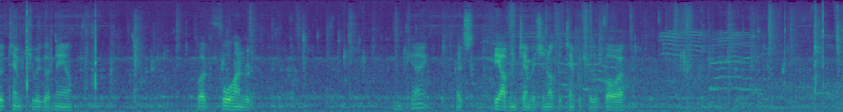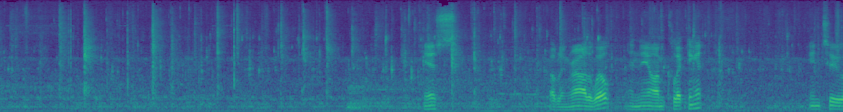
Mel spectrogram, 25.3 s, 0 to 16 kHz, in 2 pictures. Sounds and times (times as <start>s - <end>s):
Speech: 5.9s - 9.4s, 19.0s - 19.6s, 24.8s - 25.3s.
